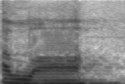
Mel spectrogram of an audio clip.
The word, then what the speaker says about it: Allah: If it's A-L-A-H, is Allah. You say Allah. I said, look, say Allah. My language, I want you to pronounce as I want you to pronounce.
